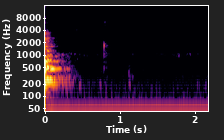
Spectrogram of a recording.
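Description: Near silence in a pause of a man's speech, with one faint click a little under a second in.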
